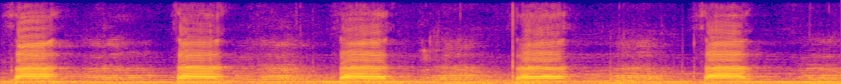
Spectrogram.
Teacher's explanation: তা, হ্যাঁ, তা বলেন, তা তা তা এটা একটু সমস্যা আছে, এটা হচ্ছে তা, অনেকে আমরা সা বলি, মানে বাতাস বাহির করি বলার সময়, হরফটা যখন উচ্চারণ হবে তখন বাতাস বের হবে না, শুধু স্পষ্ট হবে তা। হ্যাঁ, খালি বলবেন তা, জিব্বার আগা থেকে তা তা তা তা তা।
